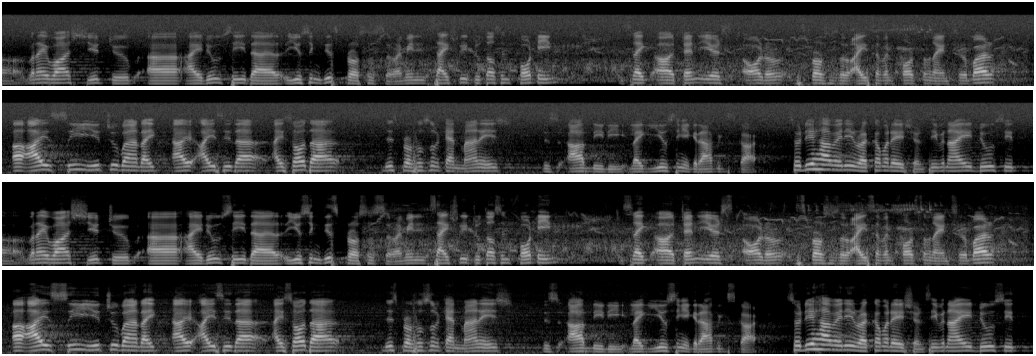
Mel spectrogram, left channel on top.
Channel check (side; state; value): left; noise; hiss, 10 dB below the sound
